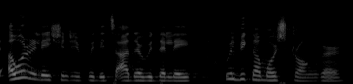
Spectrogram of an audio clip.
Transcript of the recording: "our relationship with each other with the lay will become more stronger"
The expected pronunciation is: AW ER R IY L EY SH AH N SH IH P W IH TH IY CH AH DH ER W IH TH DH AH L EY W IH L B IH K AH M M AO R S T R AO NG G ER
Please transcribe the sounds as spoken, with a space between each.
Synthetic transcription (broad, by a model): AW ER R IY L EY SH AH N SH IH P W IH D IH S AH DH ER W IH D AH L EY W IH L B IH K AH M M AO R S T R AO NG G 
